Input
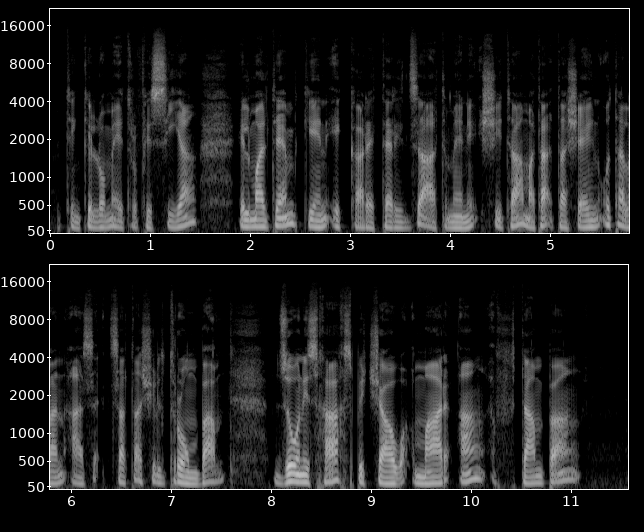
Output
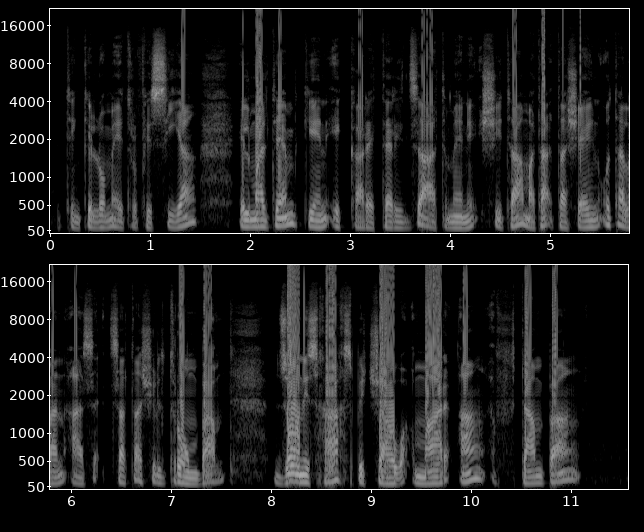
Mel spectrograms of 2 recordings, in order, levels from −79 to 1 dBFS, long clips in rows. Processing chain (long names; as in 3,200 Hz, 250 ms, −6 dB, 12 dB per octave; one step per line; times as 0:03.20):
wrap-around overflow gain 14.5 dB
high-pass filter 160 Hz 12 dB per octave
high-shelf EQ 4,100 Hz +8.5 dB
notch filter 1,900 Hz, Q 11
level −5 dB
